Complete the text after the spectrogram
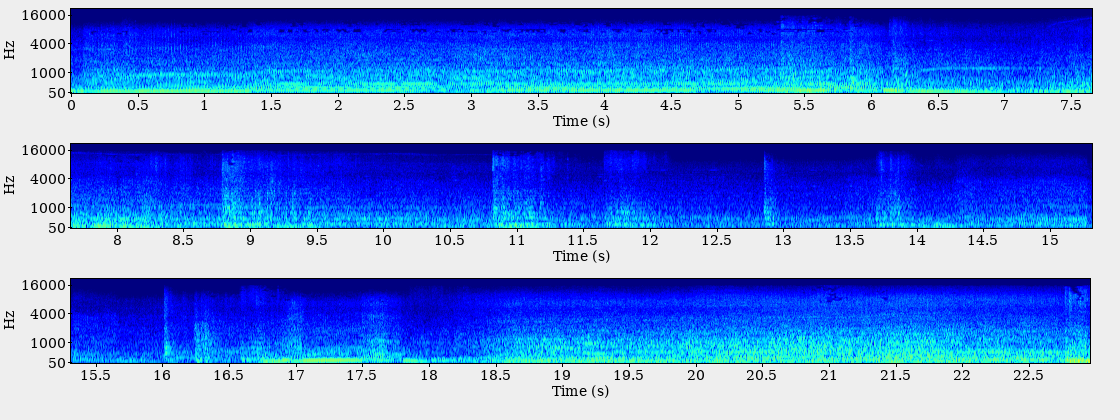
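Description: A car engine roars at high revs and changes pitch as gears shift.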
